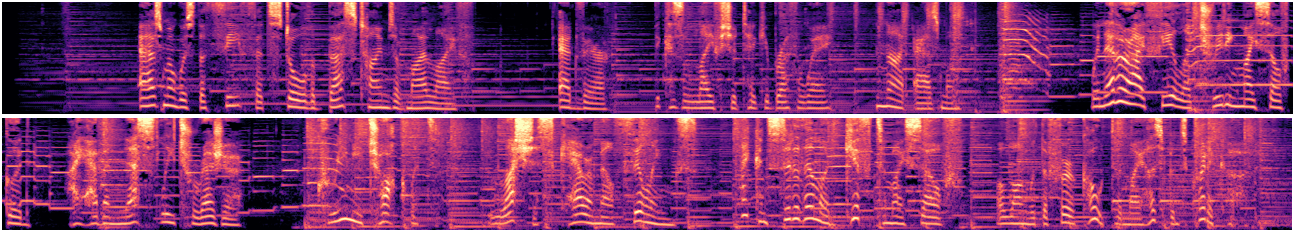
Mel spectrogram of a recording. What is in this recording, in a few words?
Voiceover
